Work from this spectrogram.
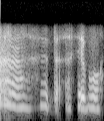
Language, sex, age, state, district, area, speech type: Assamese, female, 18-30, Assam, Sivasagar, rural, conversation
